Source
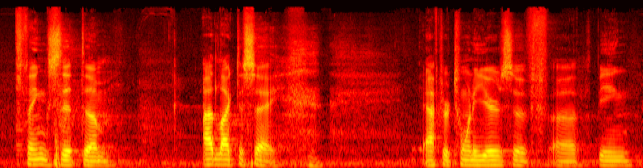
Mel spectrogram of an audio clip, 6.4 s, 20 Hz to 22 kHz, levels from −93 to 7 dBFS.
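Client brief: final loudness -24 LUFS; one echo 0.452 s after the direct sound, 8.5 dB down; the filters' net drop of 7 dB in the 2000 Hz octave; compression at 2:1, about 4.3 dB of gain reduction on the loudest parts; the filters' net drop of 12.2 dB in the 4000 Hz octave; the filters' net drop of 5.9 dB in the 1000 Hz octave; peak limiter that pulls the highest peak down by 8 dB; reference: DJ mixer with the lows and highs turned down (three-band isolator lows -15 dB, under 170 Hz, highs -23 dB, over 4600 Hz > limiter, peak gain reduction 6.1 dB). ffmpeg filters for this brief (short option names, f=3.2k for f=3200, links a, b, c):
-filter_complex "[0:a]equalizer=f=1k:t=o:g=-7,equalizer=f=2k:t=o:g=-4.5,equalizer=f=4k:t=o:g=-8.5,acompressor=threshold=-24dB:ratio=2,alimiter=limit=-18dB:level=0:latency=1,acrossover=split=170 4600:gain=0.178 1 0.0708[a][b][c];[a][b][c]amix=inputs=3:normalize=0,aecho=1:1:452:0.376,volume=11.5dB,alimiter=limit=-12.5dB:level=0:latency=1"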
